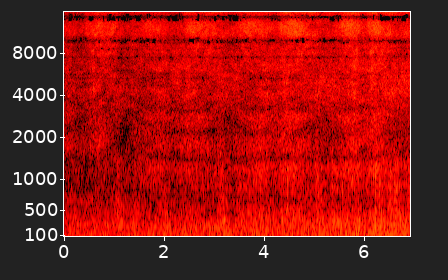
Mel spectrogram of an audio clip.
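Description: Spray gun laying a first coat of clear on panels, a continuous close airy hiss that swells and fades slightly in steady passes.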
